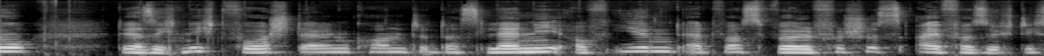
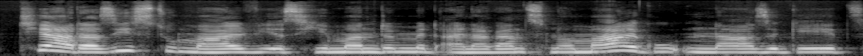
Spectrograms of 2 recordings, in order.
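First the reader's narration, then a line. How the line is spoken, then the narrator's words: Plain. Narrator (German): sagte Lenny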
